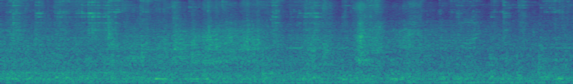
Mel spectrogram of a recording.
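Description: Bangladesh Railway intercity passenger coaches rolling past close by, their wheels clattering and clinking over the rail joints as a steady rumble.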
